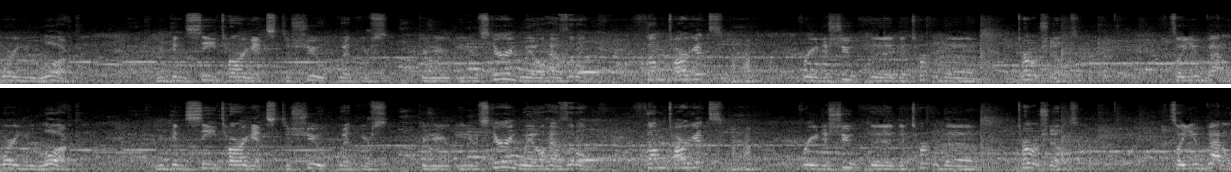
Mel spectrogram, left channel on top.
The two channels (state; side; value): normal; both; correlation 0.37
